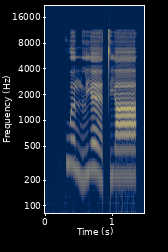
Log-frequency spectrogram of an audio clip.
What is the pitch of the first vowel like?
falling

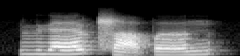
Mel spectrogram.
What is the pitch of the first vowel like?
rising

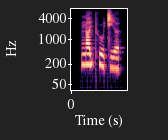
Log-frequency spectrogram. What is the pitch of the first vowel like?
rising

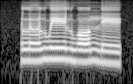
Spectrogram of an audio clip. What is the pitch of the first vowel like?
rising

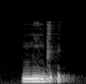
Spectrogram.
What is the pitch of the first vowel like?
high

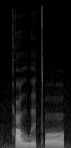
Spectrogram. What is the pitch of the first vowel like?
high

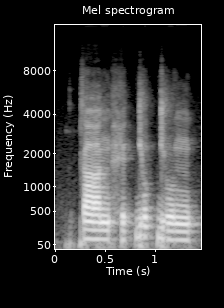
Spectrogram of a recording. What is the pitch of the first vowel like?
low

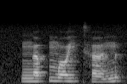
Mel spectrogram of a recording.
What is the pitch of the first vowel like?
rising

